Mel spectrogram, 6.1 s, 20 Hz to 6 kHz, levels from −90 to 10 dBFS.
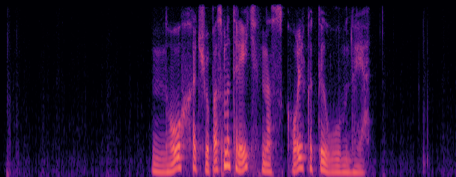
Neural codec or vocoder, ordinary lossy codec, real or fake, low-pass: none; none; real; 5.4 kHz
